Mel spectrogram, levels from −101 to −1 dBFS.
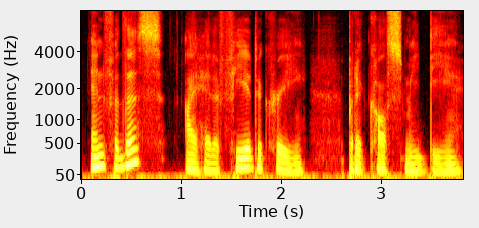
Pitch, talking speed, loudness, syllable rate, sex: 110 Hz, 205 wpm, -19 LUFS, 4.6 syllables/s, male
